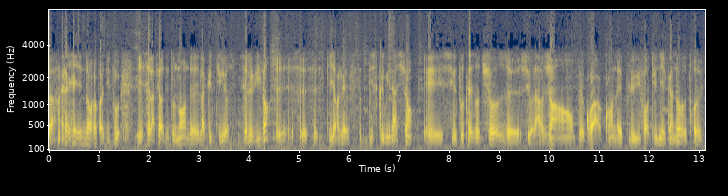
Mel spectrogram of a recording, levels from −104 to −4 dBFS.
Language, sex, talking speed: French, male, 185 wpm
